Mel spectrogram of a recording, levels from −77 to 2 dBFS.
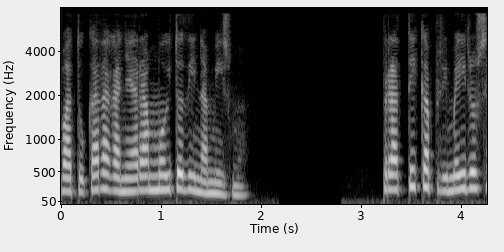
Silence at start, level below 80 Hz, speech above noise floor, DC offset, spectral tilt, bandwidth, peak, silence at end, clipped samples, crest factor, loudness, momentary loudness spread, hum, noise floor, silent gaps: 0 s; -58 dBFS; over 72 dB; under 0.1%; -6.5 dB/octave; 7.6 kHz; -4 dBFS; 0 s; under 0.1%; 16 dB; -19 LUFS; 7 LU; none; under -90 dBFS; 2.20-2.79 s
